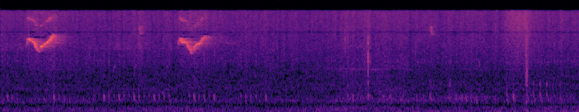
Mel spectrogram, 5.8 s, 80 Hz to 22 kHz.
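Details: Yellow-browed warbler at Red Rocks, 29 September 2013, calling persistently from a sycamore: two thin, very high, quick dipping-then-rising 'tsweest' calls about a second and a half apart, over a low steady hiss.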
